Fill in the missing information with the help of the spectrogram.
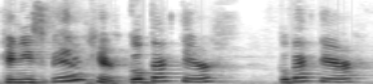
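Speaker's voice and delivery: high, coaxing grandma voice to a little one; sing-song encouragement, pitched well up. Real, not acted. Grandma coaxing her granddaughter to spin, high baby talk.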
